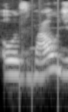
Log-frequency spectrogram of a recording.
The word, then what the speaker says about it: Oswald: Oswald, né? de Andrade, que é a sílaba é no Vald.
